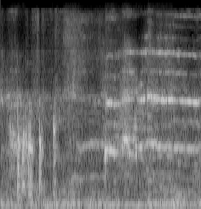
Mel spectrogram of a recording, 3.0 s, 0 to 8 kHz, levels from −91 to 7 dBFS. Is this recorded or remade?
remade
